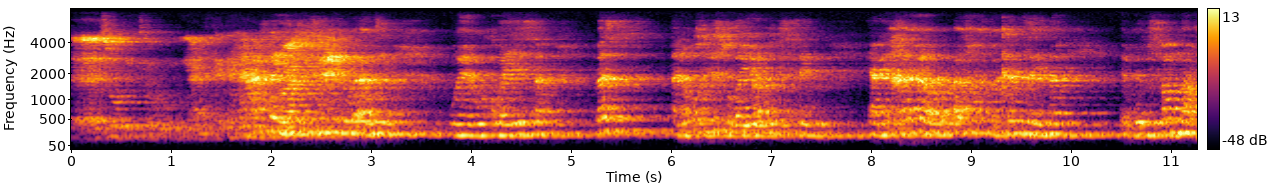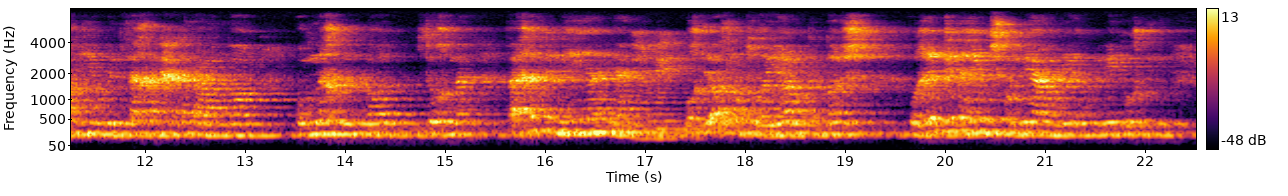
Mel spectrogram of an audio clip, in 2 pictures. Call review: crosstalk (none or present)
present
